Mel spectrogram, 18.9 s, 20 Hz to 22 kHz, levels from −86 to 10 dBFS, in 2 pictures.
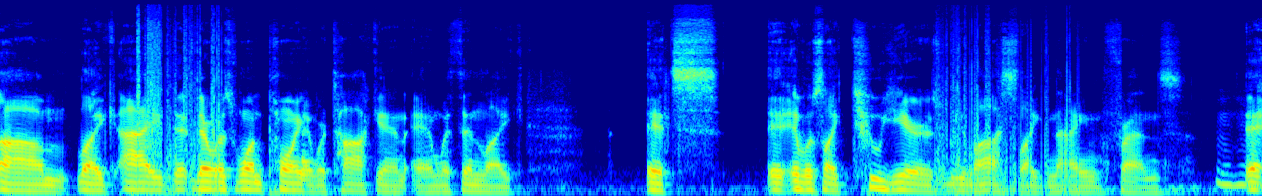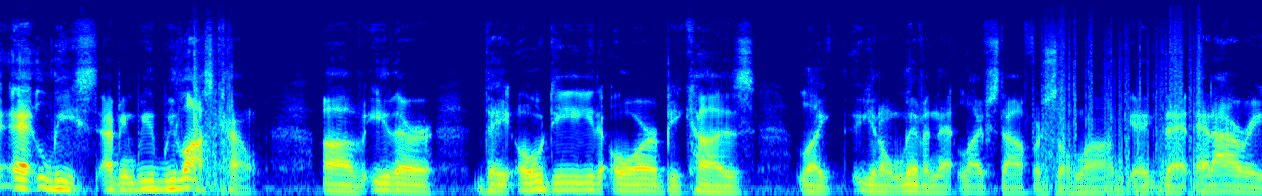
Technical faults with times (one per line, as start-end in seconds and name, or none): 1.04-1.67 loose connector crackle
2.27-2.29 skip ahead
2.39-4.90 jitter buffer speed-up
5.45-6.06 jitter buffer speed-up
6.54-6.89 jitter buffer speed-up
7.02-8.10 loose connector crackle
10.93-11.22 loose connector crackle
17.29-18.49 loose connector crackle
